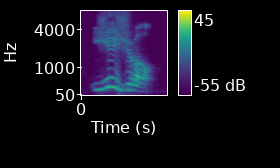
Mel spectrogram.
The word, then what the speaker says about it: usual: It should be usual. Usual, not usual. Some of you will use the z sound. It's not z sound. It's j.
